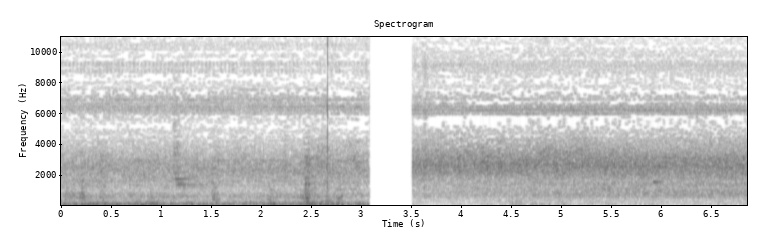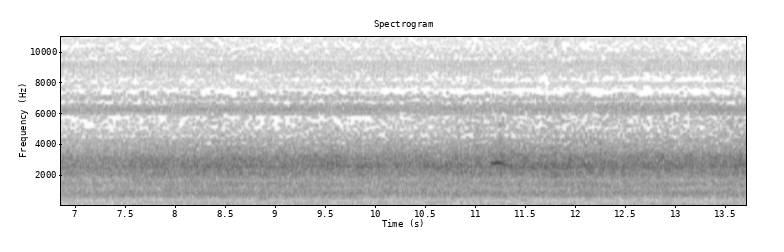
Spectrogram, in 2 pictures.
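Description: Loud low rumble of a moving train heard from on board, cut off after about three seconds. Then a quieter steady hiss that slowly grows louder as New Zealand steam locomotive J 1211 approaches.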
